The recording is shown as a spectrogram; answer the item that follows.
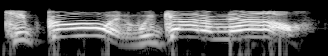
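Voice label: round winning, female; Counter Strike Model Pack; CS:GO; seal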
